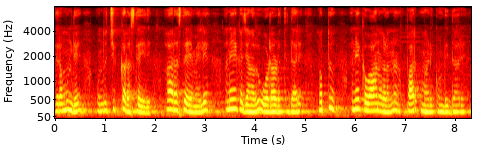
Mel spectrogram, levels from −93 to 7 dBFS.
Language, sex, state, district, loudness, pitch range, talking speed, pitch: Kannada, male, Karnataka, Bangalore, -14 LUFS, 180-220 Hz, 120 wpm, 195 Hz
